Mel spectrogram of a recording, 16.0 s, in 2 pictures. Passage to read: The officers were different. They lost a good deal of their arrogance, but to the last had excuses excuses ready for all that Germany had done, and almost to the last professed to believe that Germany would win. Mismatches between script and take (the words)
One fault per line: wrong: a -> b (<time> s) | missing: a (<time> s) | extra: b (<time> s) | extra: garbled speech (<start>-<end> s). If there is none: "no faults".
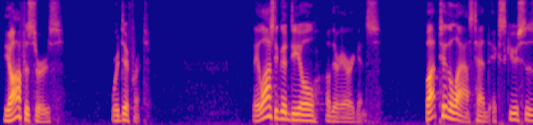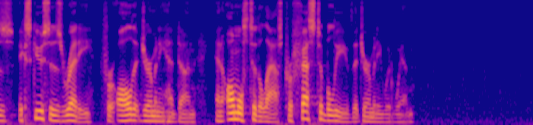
no faults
